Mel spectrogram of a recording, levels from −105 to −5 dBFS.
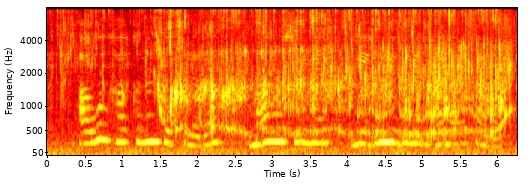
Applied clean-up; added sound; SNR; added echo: none; Liquid; -1 dB; reverberation time 0.1 s.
